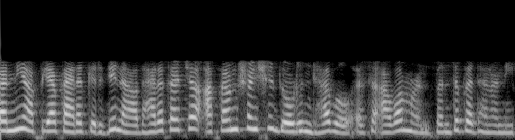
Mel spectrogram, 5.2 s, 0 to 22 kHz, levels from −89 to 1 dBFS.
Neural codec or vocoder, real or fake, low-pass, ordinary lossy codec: codec, 24 kHz, 0.9 kbps, WavTokenizer, small release; fake; 3.6 kHz; none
